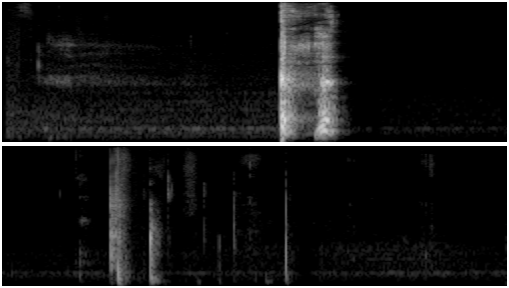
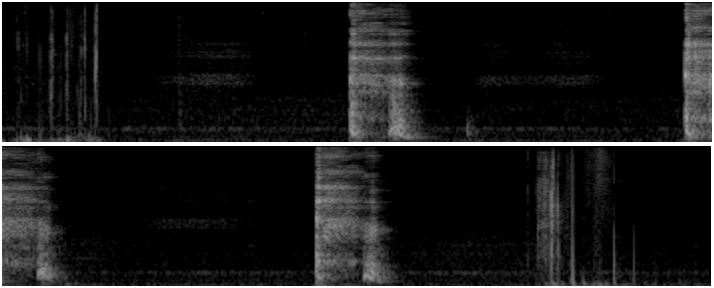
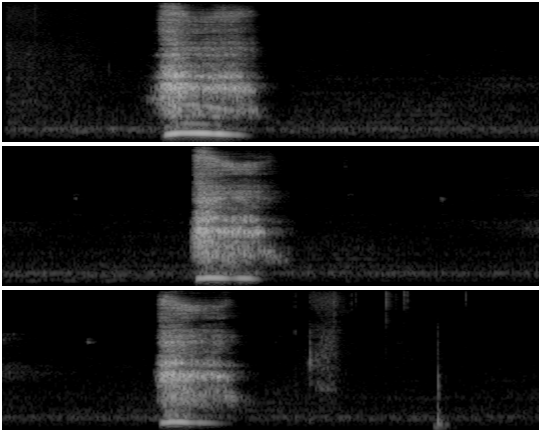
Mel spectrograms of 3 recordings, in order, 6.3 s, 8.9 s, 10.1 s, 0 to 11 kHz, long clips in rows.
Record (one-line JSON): {"cough_length": "6.3 s", "cough_amplitude": 32768, "cough_signal_mean_std_ratio": 0.13, "three_cough_length": "8.9 s", "three_cough_amplitude": 5329, "three_cough_signal_mean_std_ratio": 0.29, "exhalation_length": "10.1 s", "exhalation_amplitude": 10032, "exhalation_signal_mean_std_ratio": 0.31, "survey_phase": "alpha (2021-03-01 to 2021-08-12)", "age": "45-64", "gender": "Female", "wearing_mask": "No", "symptom_cough_any": true, "symptom_fatigue": true, "symptom_fever_high_temperature": true, "symptom_headache": true, "symptom_onset": "4 days", "smoker_status": "Never smoked", "respiratory_condition_asthma": false, "respiratory_condition_other": false, "recruitment_source": "Test and Trace", "submission_delay": "2 days", "covid_test_result": "Positive", "covid_test_method": "RT-qPCR", "covid_ct_value": 13.1, "covid_ct_gene": "ORF1ab gene"}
